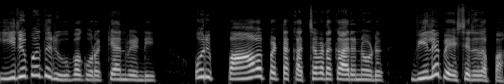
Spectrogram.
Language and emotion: Malayalam, angry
